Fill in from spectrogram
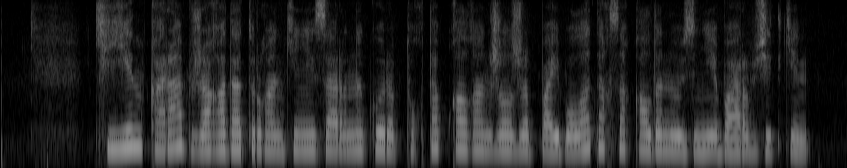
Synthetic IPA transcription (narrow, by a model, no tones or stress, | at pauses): kʲʰejɪɴqʰɑɾɑpʒɑʁɑd̪ɑt̪ʰʊɾʁɑŋkʲʰe̞ne̞sɑɾənəkʲʰɵɾɪp̚t̪ʰo̞qt̪ɑp̚qʰɑlˠʁɑnʒəlˠʒəp̚b̥ɑjbolˠɑt̪ʰɑqsɑqːɑlˠd̪əɴwɵzɪne̞bɑɾəpʒe̞t̪kʲe̞n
